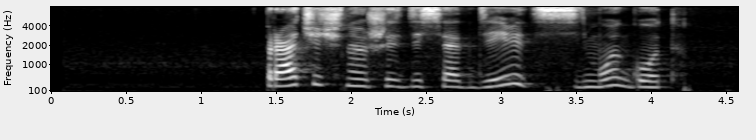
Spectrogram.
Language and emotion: Russian, neutral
